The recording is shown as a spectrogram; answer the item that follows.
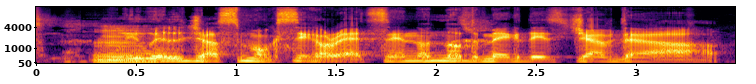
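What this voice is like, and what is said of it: Exaggerated stereotypical French accent. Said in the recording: “Sounds like some of a stereotype... My French accent is fucking on point... Stereotypically on point, but on point”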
